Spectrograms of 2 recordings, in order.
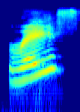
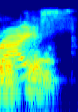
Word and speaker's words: raise: Cuando yo tenga a I, lo pronuncio como E. Raise your hand. Raise your hand. No voy a Raise decir your hand. rise, voy a decir raise.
